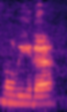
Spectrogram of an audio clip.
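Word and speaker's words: Melitta: It's pronounced Melita, but if I saw it, I would call that Melita, and the M.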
